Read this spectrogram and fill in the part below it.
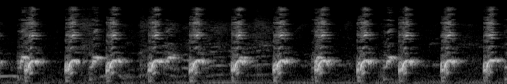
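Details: Repeated raspy croaks of a white-breasted waterhen, arriving in a fast, regular beat with several notes paired closely, like two birds overlapping.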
